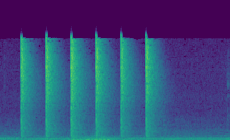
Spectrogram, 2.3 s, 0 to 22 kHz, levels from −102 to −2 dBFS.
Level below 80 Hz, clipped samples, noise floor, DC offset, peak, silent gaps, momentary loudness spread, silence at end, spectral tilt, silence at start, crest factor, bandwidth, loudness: -50 dBFS; under 0.1%; -47 dBFS; under 0.1%; 0 dBFS; none; 6 LU; 0 s; -1 dB/octave; 0 s; 30 dB; 17 kHz; -26 LUFS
